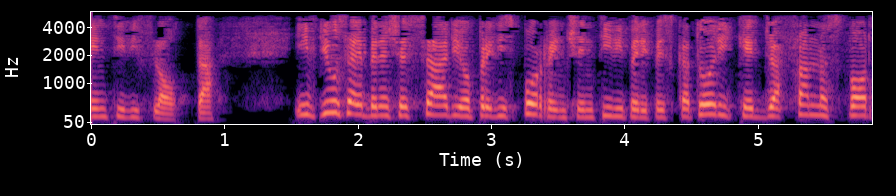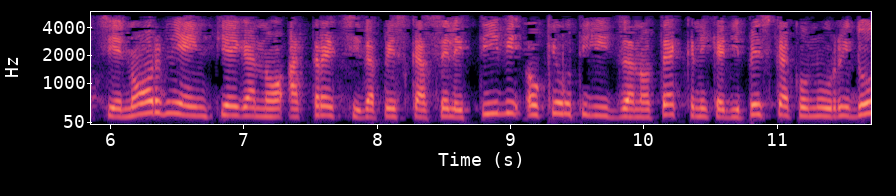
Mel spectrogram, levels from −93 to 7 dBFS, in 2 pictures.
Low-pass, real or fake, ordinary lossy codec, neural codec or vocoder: 5.4 kHz; fake; MP3, 24 kbps; codec, 16 kHz, 4.8 kbps, FACodec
